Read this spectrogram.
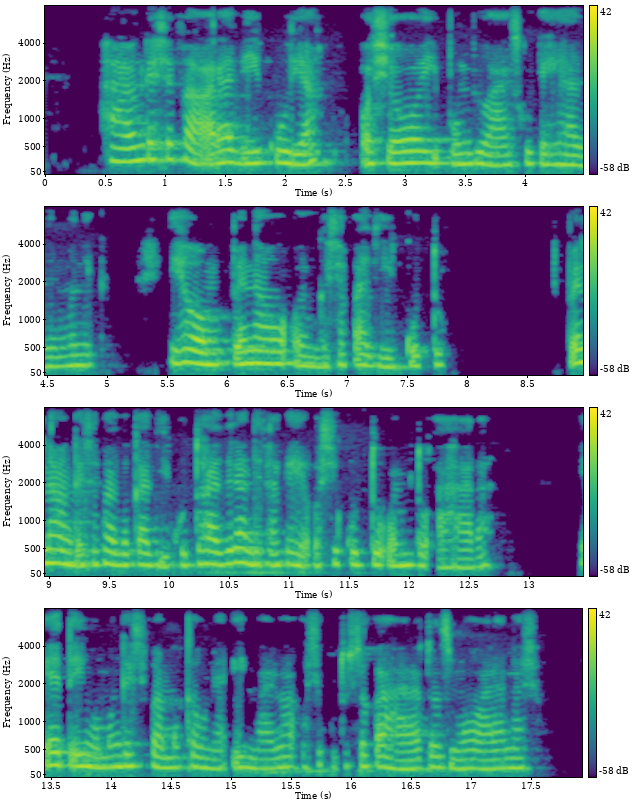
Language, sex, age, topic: Oshiwambo, female, 18-24, finance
